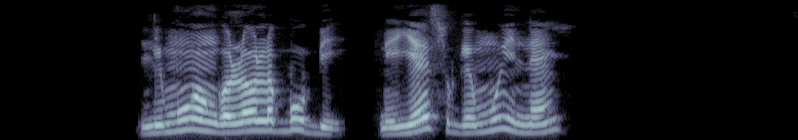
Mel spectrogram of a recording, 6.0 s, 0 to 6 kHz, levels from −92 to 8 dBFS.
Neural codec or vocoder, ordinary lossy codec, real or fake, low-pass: none; AAC, 48 kbps; real; 5.4 kHz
